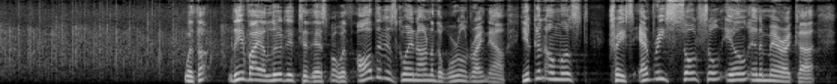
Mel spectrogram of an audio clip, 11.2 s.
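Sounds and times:
audience applause: 0.0 - 4.1
speech: 2.5 - 11.1.

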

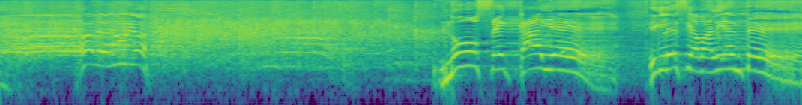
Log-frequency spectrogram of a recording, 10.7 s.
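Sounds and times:
shouts and whoops of joy: 0.0 - 2.0, 3.2 - 4.8
audience clapping: 0.0 - 6.0
speech: 5.9 - 10.6.

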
